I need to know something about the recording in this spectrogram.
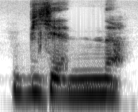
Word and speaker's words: vienne: qu'il qu' quel qu'elle vienne. Donc vous voyez pour le verbe venir comme le radical contient deux n, on va clairement prononcer la lettre n vienne.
